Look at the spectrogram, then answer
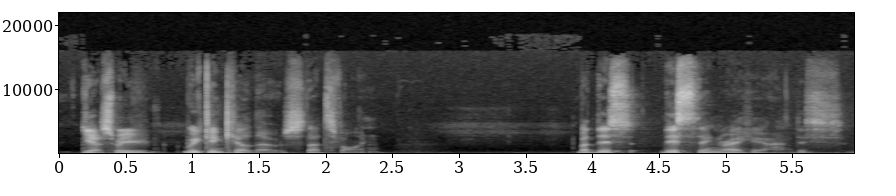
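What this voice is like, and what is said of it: Puts on a possibly Australian accent. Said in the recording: “what's with the new accent? ... Are you doing an Australian thing?”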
